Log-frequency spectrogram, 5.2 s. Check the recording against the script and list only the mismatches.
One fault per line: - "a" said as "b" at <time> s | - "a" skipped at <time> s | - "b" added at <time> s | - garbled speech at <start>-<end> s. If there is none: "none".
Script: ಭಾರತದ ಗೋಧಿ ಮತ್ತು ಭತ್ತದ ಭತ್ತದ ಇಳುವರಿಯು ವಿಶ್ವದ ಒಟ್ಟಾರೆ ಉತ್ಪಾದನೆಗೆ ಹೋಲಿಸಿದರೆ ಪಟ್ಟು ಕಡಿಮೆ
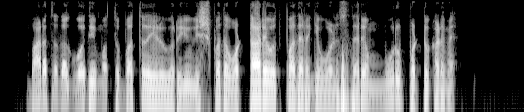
- "ಭತ್ತದ" skipped at 1.5 s
- "ಮೂರು" added at 3.8 s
